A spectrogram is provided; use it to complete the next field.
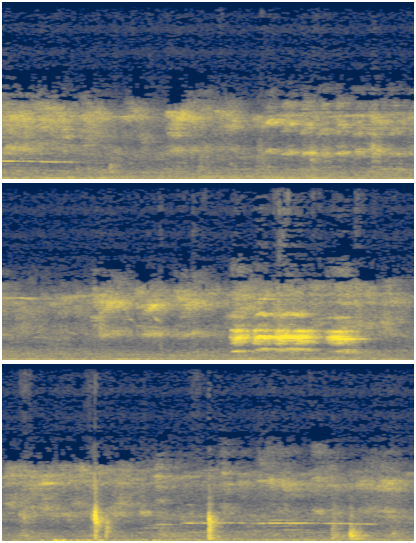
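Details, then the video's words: Young red junglefowl kept as a decoy bird gives one short crow, about a second long, with a harsh, harmonic-rich tone. It rises out of a steady hiss of insects, and faint clicks and knocks follow. "Gà mồi tơ"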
